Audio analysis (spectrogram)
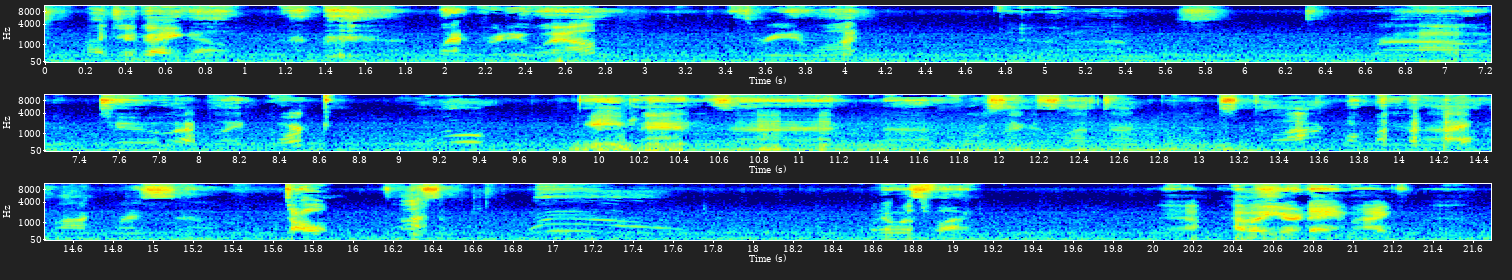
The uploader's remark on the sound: Car-isode. After Dayton SWORM sweeps the Columbus Guard Tower OWC Qualifier.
